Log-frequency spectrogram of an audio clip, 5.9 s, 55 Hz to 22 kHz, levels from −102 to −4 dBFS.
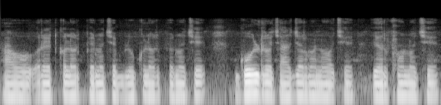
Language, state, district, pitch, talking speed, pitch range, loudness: Sambalpuri, Odisha, Sambalpur, 95 Hz, 165 wpm, 95-100 Hz, -20 LUFS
